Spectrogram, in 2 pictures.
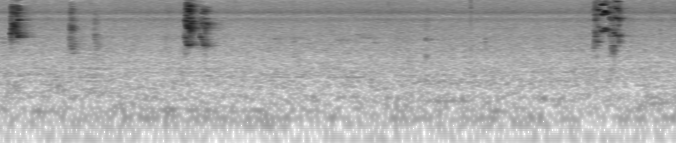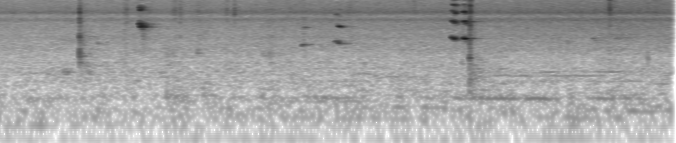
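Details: Morning chirping from lovebirds, green personata and yellow pastel pied: scattered shrill, clipped squeaks, singly or in quick pairs, spaced irregularly a second or more apart against a quiet hum.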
